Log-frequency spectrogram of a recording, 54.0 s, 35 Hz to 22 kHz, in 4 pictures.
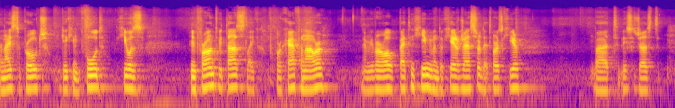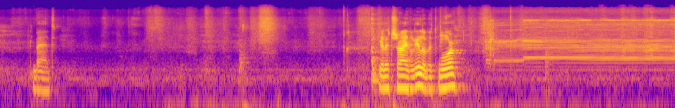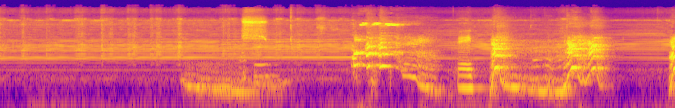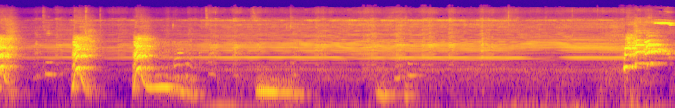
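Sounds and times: electric clipper humming: 22.8s - 54.0s
dog barking: 36.8s - 37.3s, 38.3s - 39.2s, 40.4s - 40.9s, 41.9s - 42.4s, 43.2s - 43.6s.

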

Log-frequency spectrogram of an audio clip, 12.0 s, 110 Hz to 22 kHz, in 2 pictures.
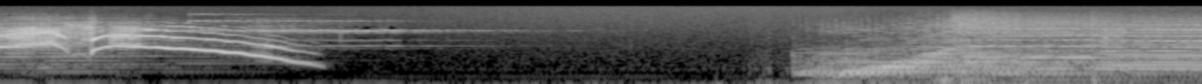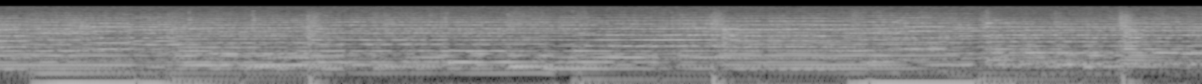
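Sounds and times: high cartoon cry sliding down: 0.0s - 1.8s
low music: 3.8s - 12.0s
music: 4.0s - 12.0s.

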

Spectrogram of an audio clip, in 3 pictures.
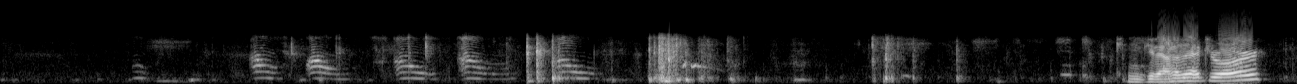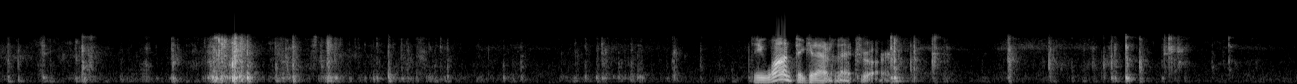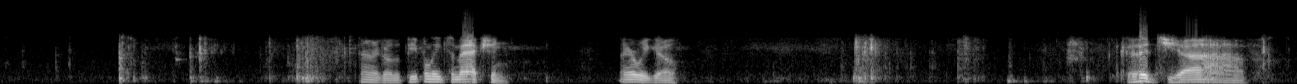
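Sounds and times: muffled toddler vocal sounds: 1.3s - 8.2s, 8.9s - 12.5s.

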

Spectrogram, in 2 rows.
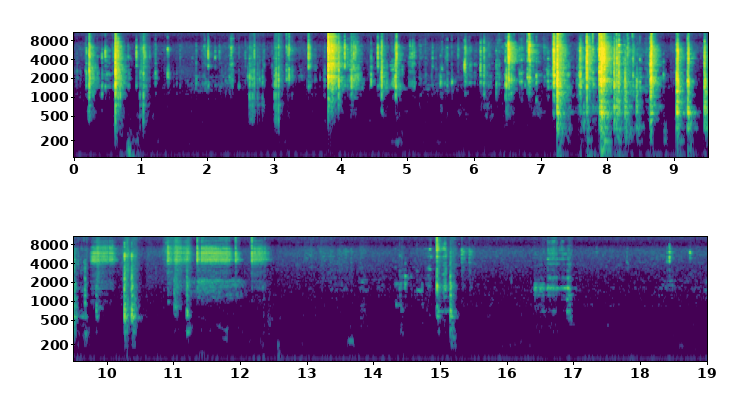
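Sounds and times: plastic toy parts clicking: 0.0s - 10.4s.

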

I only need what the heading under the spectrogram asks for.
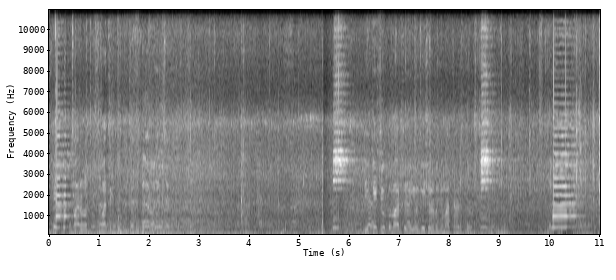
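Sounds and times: murmuring voices: 0.0s - 11.0s
traffic: 0.0s - 11.0s
short high vehicle horn: 5.6s - 6.1s.

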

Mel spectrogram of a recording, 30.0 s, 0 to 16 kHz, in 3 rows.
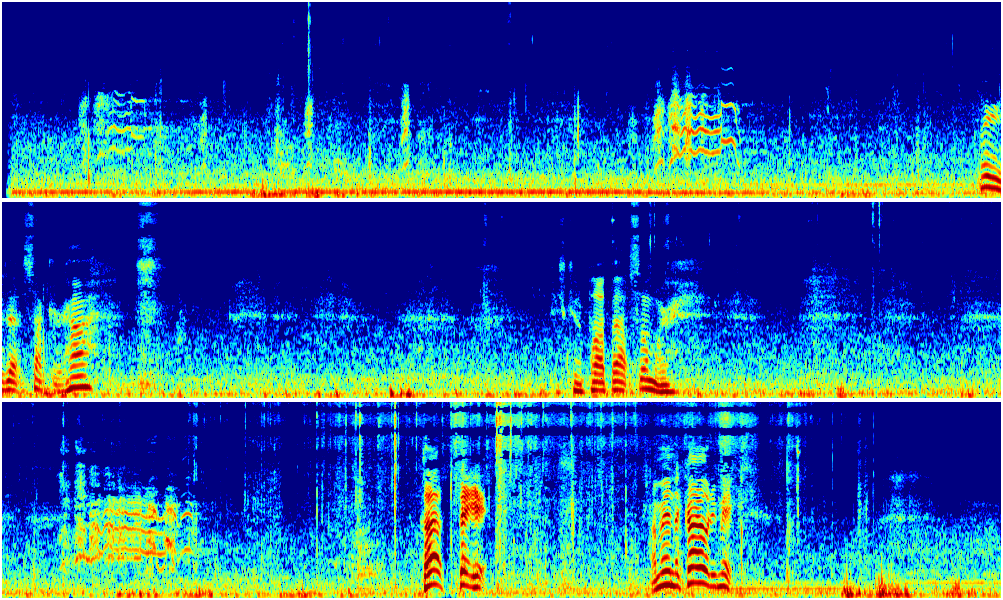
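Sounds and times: rustling through dry brush: 0.1s - 29.2s
coyote cries: 0.8s - 2.0s, 6.2s - 7.8s, 20.2s - 23.8s.

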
